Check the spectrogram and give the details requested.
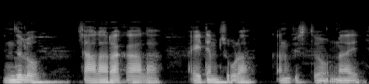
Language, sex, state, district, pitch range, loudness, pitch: Telugu, male, Telangana, Hyderabad, 95-100 Hz, -21 LUFS, 95 Hz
